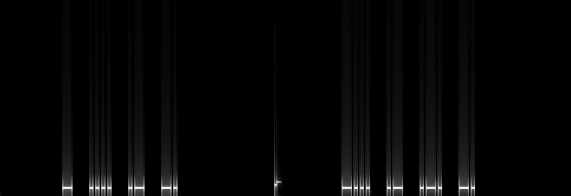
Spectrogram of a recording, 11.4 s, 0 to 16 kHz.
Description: Morse code, heard as a keyed tone, about 20 wpm, spaced as for 14 wpm, 700 Hz. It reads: THAN BARN
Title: 185 Lesson 30f - Letter b - Words 20wpm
